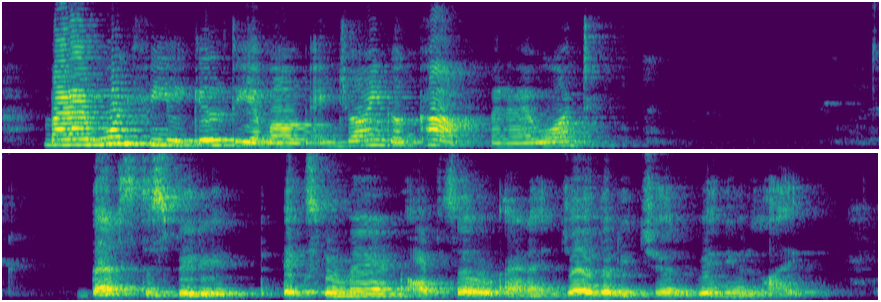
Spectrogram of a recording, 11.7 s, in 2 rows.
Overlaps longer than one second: none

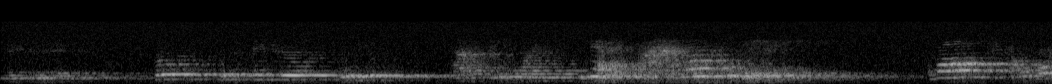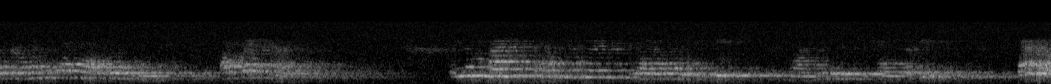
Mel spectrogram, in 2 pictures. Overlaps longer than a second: present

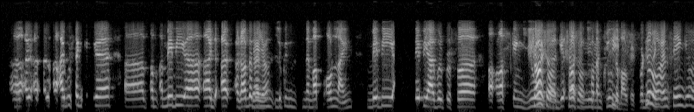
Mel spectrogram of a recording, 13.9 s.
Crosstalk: present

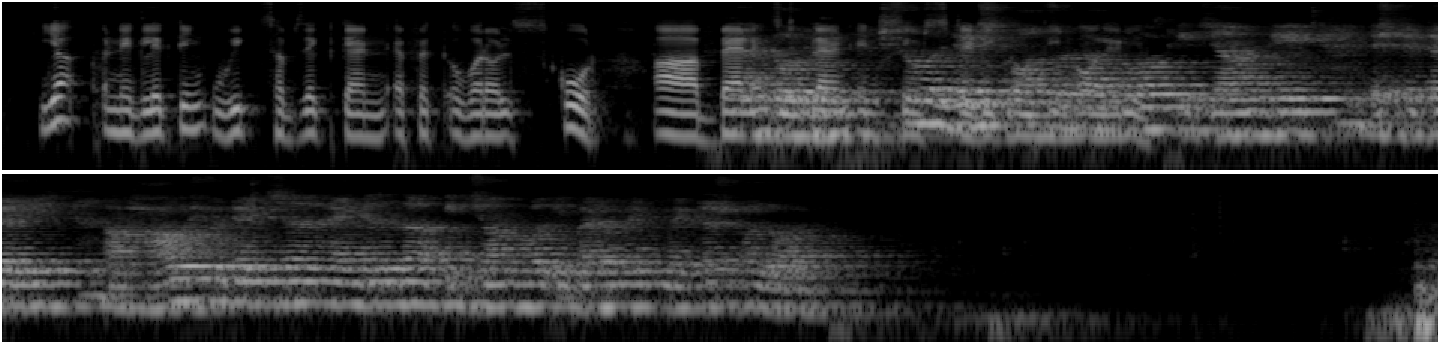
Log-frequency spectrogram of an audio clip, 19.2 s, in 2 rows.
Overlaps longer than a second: present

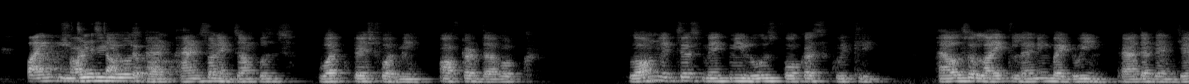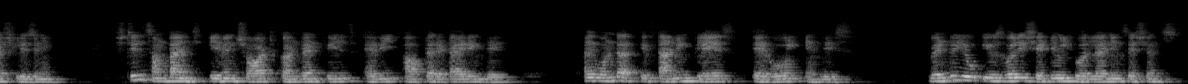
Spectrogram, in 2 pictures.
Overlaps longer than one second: present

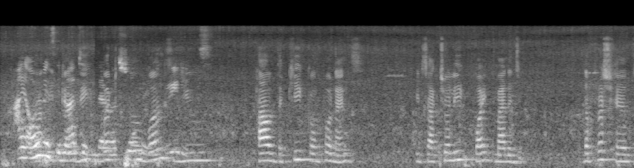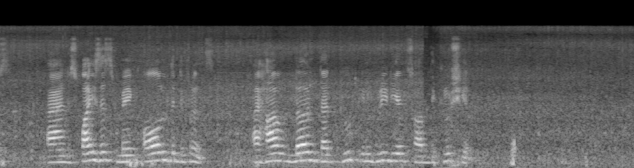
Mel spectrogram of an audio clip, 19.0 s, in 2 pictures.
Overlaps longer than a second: present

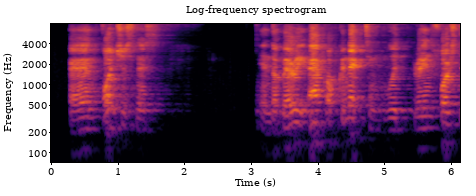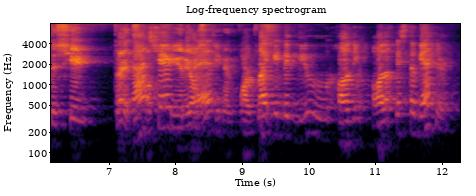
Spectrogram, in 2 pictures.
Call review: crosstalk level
present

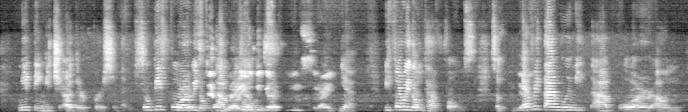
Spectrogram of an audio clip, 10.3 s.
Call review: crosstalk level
present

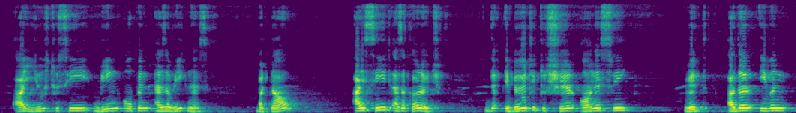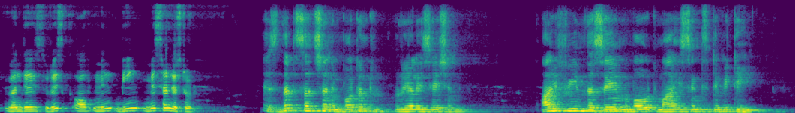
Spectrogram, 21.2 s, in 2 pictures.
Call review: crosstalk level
none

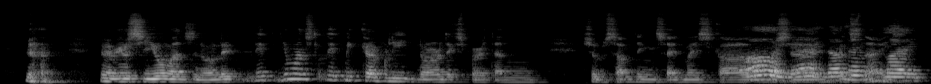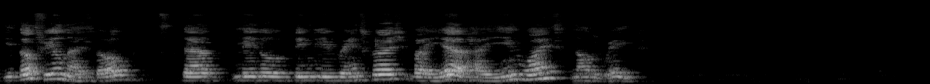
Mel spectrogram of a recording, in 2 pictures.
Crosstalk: present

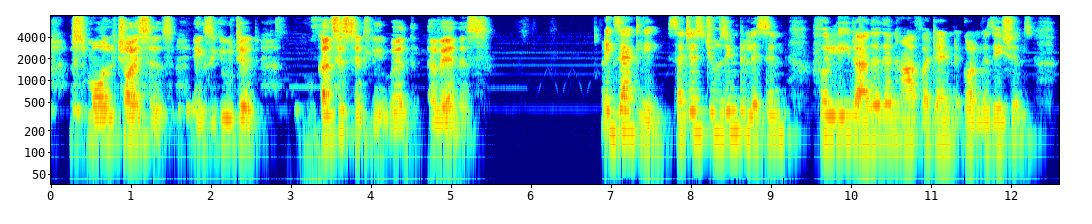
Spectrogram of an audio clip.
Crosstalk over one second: none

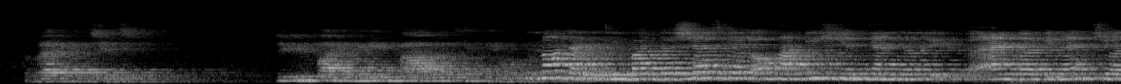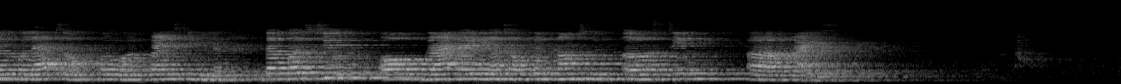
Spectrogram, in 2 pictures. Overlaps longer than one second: none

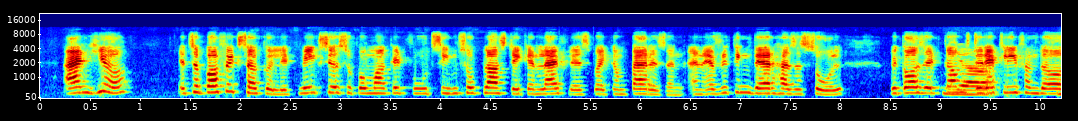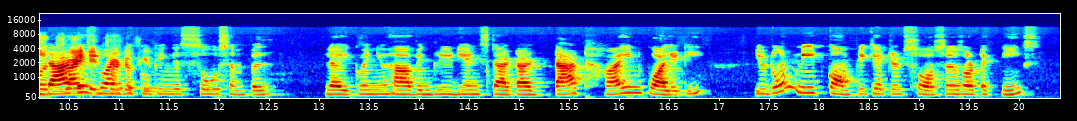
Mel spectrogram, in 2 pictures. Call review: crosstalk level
present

